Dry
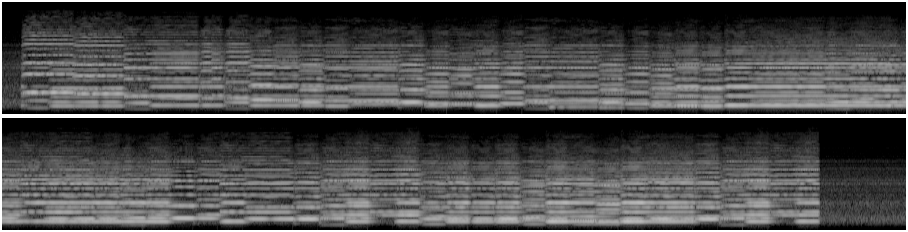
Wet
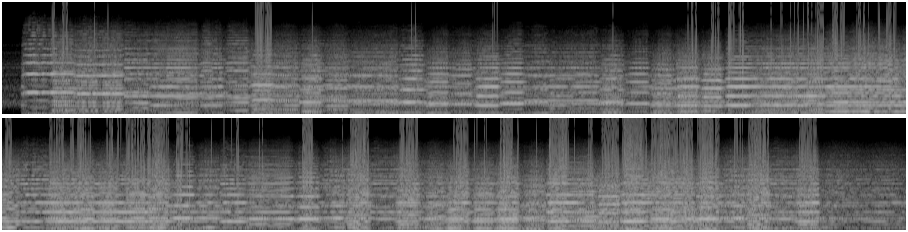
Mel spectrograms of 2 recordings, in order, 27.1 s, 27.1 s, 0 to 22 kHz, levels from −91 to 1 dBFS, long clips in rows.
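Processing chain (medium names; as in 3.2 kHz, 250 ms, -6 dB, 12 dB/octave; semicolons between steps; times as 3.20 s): low-pass 8.5 kHz 12 dB/octave; treble shelf 2.1 kHz -6.5 dB; Chebyshev shaper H 6 -8 dB, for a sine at -15.5 dBFS; comb of notches 270 Hz; echo that smears into a reverb 1245 ms, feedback 40%, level -11 dB; valve stage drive 19 dB, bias 0.6; integer overflow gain 22.5 dB; trim +1.5 dB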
